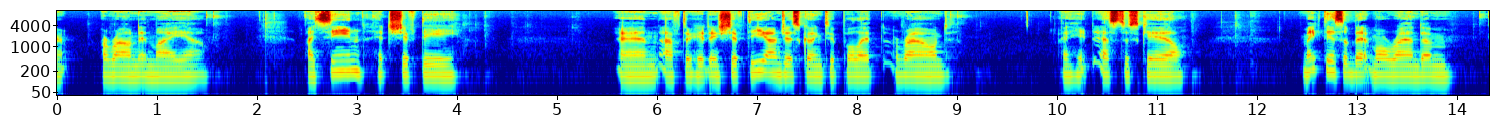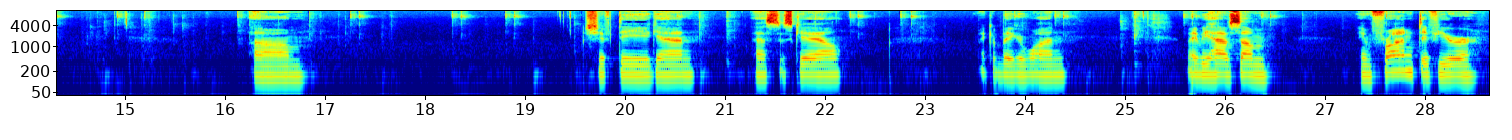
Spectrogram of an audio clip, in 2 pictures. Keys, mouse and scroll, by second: 0.4 shift+d, 1.5 s, 2.6 g, 4.0 shift+d, 9.2 s, 10.6 g, 11.8 shift+d, 12.8 s, 13.7 g, 14.6 scroll down 1, 14.9 shift+middle click, 15.6 g, 16.7 shift+d, 17.5 s, 18.3 g, 19.5 shift+d, 21.1 s, 22.3-26.5 typing, 27.6 s.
